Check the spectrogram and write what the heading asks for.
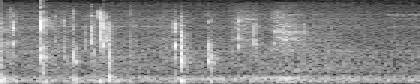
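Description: Faint computer keyboard keystrokes, a quick run of clicks as a web address is typed, thinning out and stopping after about a second and a half.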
